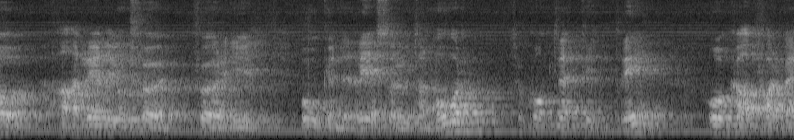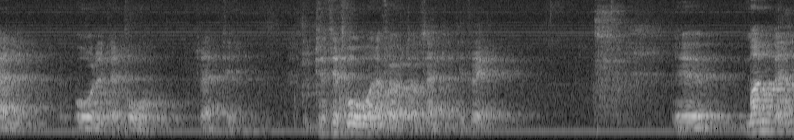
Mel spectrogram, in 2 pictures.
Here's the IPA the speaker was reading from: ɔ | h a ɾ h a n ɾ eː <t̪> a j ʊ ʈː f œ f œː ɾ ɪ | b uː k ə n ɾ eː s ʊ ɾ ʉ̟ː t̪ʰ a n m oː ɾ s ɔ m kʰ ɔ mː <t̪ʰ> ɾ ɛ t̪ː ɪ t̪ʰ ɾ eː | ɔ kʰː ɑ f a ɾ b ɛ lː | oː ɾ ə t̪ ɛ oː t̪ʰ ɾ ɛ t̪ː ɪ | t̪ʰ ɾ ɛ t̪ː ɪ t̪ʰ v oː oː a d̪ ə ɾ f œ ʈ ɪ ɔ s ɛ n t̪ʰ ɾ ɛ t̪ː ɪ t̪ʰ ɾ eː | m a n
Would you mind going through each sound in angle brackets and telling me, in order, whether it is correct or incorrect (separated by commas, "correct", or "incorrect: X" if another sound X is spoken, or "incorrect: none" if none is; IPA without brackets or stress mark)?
incorrect: d̪, correct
